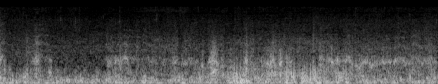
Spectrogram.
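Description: Wind buffeting the microphone in a steady low rumble, over choppy sea water washing against a rocky shore.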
